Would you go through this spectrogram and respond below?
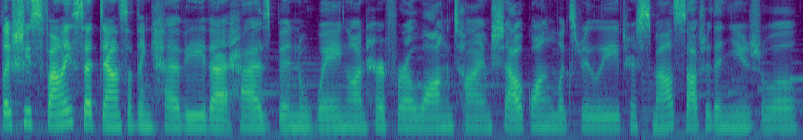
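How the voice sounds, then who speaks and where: A woman streamer reading a game's narration aloud in an expressive storytelling way, with casual reactions. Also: mid-range voice, moderate pace, hardly any pauses, soft background music.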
